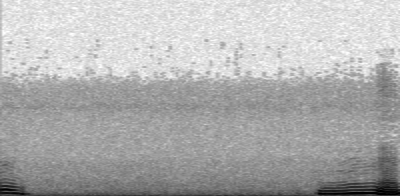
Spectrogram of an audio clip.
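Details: Domestic cat snoring indoors: faint, tonal, slightly wavering notes about half a second long. One falls at the start of the clip, and another rises and dips near the end, about three seconds later, over a quiet background hiss.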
